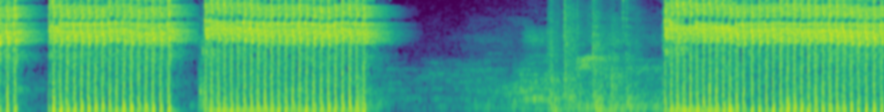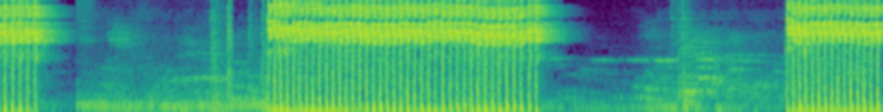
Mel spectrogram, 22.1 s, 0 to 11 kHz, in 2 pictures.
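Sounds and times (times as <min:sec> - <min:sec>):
songbird fast trills: 0:00.0 - 0:04.8, 0:08.3 - 0:11.8, 0:14.4 - 0:18.1, 0:20.9 - 0:22.0.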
